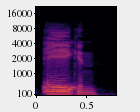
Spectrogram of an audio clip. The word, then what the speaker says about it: Eoghan: Egon. – E-O-G-H-A-N. – Egan. – Egan. Egan. – It's Irish.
